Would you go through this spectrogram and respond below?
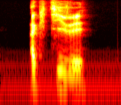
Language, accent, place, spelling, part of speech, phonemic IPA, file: French, France, Lyon, activez, verb, /ak.ti.ve/, LL-Q150 (fra)-activez.wav
- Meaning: inflection of activer: 1. second-person plural present indicative 2. second-person plural imperative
